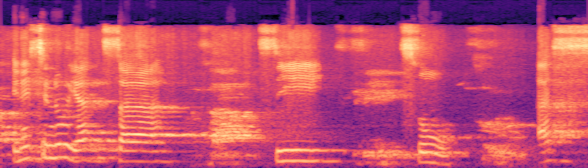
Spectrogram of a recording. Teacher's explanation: Karena tiga huruf ini memiliki sifat sofir. Sofir itu suaranya tajam ya. Jadi kita ada tetap mengalirnya.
